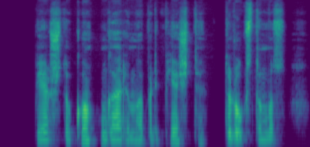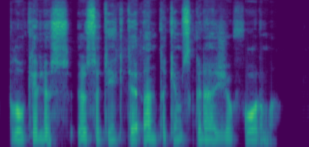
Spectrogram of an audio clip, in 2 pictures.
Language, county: Lithuanian, Kaunas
